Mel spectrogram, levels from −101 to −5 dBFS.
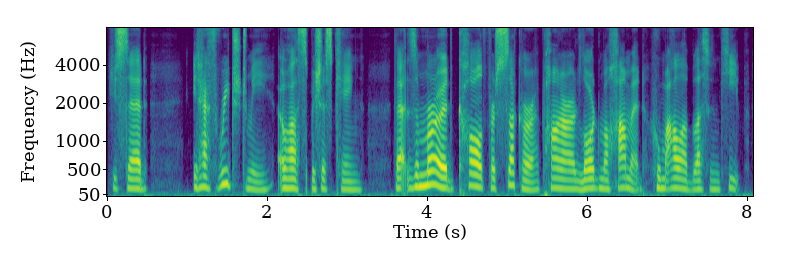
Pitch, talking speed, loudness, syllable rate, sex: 165 Hz, 170 wpm, -18 LUFS, 4.6 syllables/s, female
